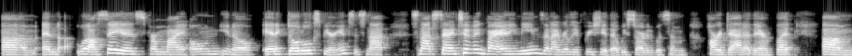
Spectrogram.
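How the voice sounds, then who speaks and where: A woman with an American accent has a plain, everyday voice at medium pitch with ordinary pitch variation. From US, Delaware suburbs. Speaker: state legislator, webinar panelist. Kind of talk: webinar panel discussion.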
